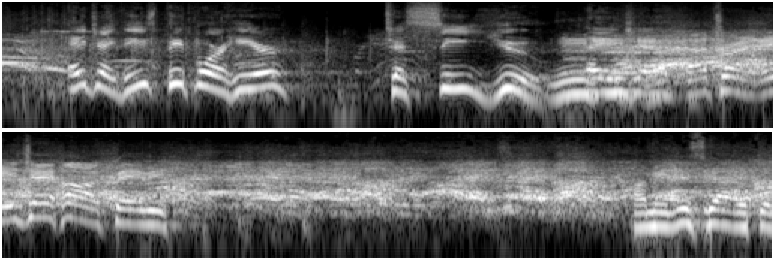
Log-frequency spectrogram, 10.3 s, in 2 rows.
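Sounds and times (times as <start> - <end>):
speech: 0.4 - 2.0, 2.6 - 6.5, 9.3 - 10.2
live crowd chanting a name: 3.8 - 10.2.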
